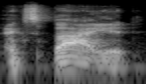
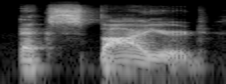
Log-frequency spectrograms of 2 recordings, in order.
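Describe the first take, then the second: First: It is said in a Boston accent. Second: It is said in a neutral accent.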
